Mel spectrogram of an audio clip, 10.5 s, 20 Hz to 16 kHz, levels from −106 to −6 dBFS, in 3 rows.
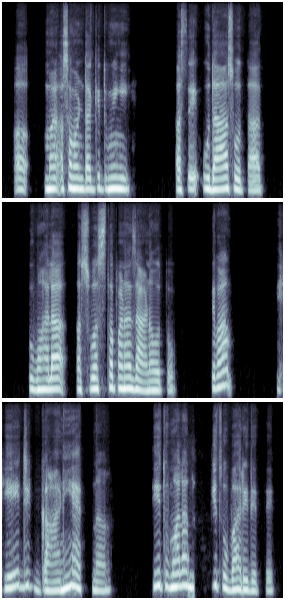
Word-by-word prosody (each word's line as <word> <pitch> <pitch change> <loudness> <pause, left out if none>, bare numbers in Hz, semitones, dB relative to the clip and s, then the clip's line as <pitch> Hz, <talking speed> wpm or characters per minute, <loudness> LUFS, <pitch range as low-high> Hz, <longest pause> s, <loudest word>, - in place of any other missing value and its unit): अ, - - -4 0.5
असं 205 +2 +1
म्हणतात, 200 -1 +4
की 215 - -5
तुम्ही 200 0 +5 0.6
असे 200 +1 -2
उदास 200 0 +3
होतात, 90 - -2 0.6
तुम्हाला 195 +1 +3 0.2
अस्वस्थपणा 205 +2 +2
जाणवतो, 175 -2 0 0.5
तेव्हा 230 +5 +1 0.7
हे 215 +6 0
जी 260 - -3 0.2
गाणी 175 +7 +3
आहेत 230 -5 +2
ना, 170 -2 -3 0.6
ती 255 +2 +2
तुम्हाला 245 +2 +3
नक्कीच 245 +2 -3
उभारी 185 -2 +1
देते. 165 0 -8
200 Hz, 125 wpm, -19 LUFS, 185-215 Hz, 0.7 s, तुम्ही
